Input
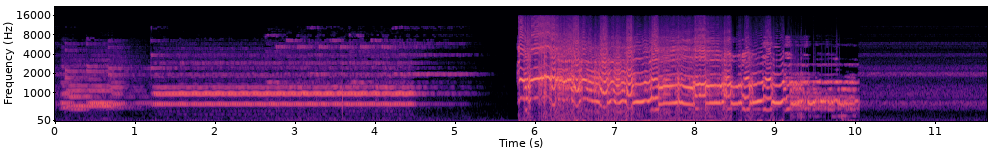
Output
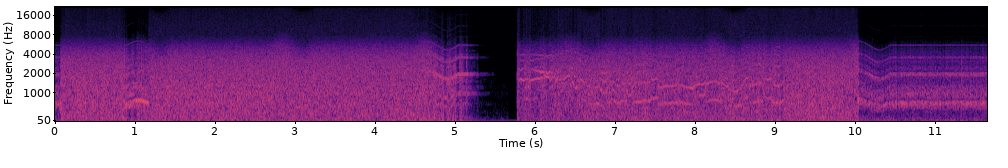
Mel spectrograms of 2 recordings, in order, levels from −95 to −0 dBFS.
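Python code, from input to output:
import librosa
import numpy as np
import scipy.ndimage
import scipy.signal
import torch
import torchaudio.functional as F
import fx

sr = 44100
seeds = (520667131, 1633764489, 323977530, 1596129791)

y = np.r_[np.sort(x[:len(x) // 8 * 8].reshape(-1, 8), axis=1).ravel(), x[len(x) // 8 * 8:]]
y = fx.notch(y, sr, hz=2100.0, q=25.0)
y = fx.leveller(y, sr, passes=2)
y = (np.mod(10.0 ** (37.5 / 20.0) * y + 1.0, 2.0) - 1.0) / 10.0 ** (37.5 / 20.0)
y = fx.air_absorb(y, sr, metres=350.0)
y = fx.record_warp(y, sr, rpm=33.33, depth_cents=250.0)
y = y * librosa.db_to_amplitude(10.5)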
